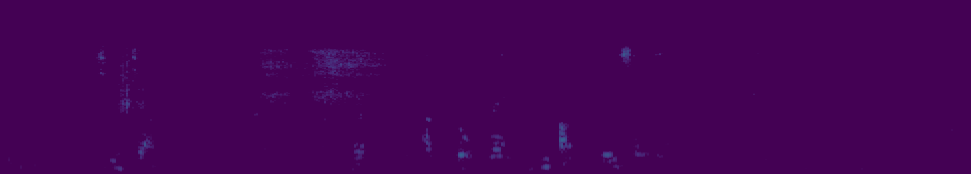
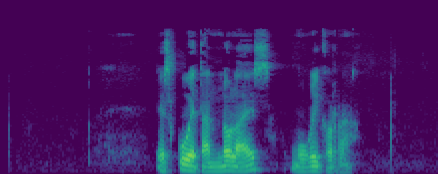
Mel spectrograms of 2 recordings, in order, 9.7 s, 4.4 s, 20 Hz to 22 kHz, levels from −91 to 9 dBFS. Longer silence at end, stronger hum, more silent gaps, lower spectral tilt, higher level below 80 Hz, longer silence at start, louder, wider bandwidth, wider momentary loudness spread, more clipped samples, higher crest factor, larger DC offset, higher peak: second, 0 s vs 0.85 s; neither; neither; second, -0.5 dB/octave vs -5 dB/octave; second, under -90 dBFS vs -58 dBFS; second, 0.05 s vs 1.6 s; second, -67 LUFS vs -22 LUFS; second, 9.4 kHz vs 11.5 kHz; second, 5 LU vs 14 LU; neither; first, 28 dB vs 20 dB; neither; second, -48 dBFS vs -4 dBFS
